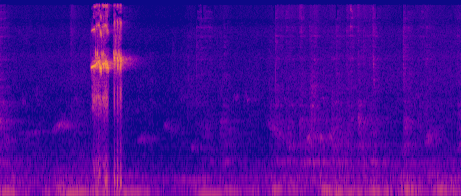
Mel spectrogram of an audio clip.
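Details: A blue-crowned hanging parrot sings in 'main singa' style as training material for other birds: a single quick double squeak, very high and thin, followed by faint background clicks and hum.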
